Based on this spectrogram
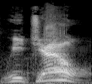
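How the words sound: It is said with strong feeling and emphasis.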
